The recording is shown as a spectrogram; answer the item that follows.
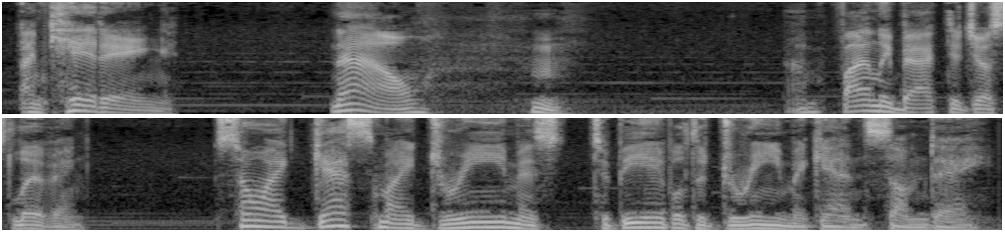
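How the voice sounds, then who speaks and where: Wry, animated, low-voiced older man. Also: gravelly, full character voice. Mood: joking, wistful. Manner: teasing, theatrical, laid-back. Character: wry, playful, world-weary older man. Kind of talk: video game dub acting.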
